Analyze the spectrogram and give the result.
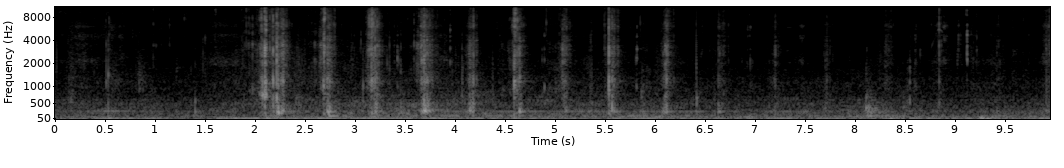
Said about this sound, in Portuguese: É Mas... É um snack legal, né? De, de é um mastigar assim, de comer com cerveja e é. tal, no happy hour.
